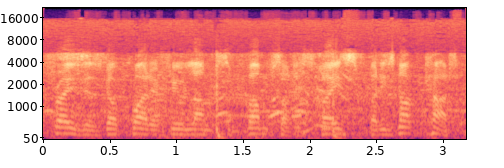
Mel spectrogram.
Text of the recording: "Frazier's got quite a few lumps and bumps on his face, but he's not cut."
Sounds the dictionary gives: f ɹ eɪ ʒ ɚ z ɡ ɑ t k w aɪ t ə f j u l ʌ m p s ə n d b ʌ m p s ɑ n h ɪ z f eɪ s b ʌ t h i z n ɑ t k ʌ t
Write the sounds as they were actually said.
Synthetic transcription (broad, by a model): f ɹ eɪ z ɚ z ɡ ɑ t k w aɪ t ə f j u l ʌ m p s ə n b ʌ m p s n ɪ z f eɪ s b ʌ t h i z n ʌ t k ʌ t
